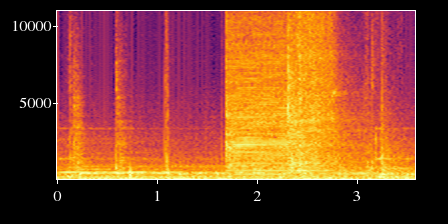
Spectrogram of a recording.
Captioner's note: door buzzes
